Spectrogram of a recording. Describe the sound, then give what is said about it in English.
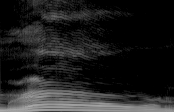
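A single drawn-out cat yowl, loud, rising then holding a wavering harmonic wail for over two seconds, like an alley cat caterwauling before a fight. “That's like when the cat's fighting in the back alley, like, oh, I know, dude, yeah.”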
